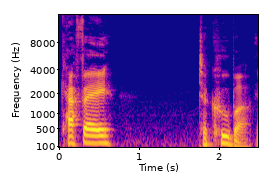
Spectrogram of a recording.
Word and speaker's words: Café Tacuba: Tell me one thing you like about Ray by Café Tacuba.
